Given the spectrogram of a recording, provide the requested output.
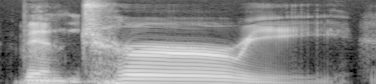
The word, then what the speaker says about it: Venturi: And then I would put Ventur, like TER, Venturi.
